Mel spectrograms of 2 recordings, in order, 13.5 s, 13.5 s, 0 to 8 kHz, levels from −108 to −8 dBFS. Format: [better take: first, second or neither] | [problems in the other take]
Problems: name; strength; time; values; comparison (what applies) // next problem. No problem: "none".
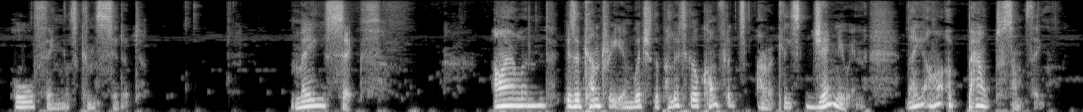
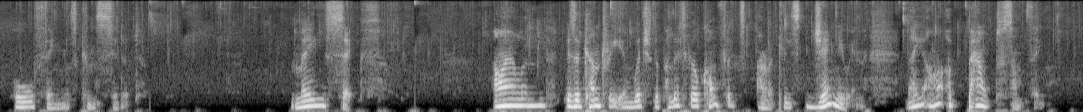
first | noise reduction (neural mask model Resemble Enhance denoiser)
